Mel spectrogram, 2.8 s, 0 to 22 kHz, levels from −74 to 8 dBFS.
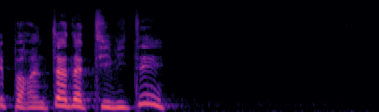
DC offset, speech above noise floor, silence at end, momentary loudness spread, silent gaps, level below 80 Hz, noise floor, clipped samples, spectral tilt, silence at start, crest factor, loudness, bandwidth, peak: under 0.1%; 41 dB; 1.6 s; 9 LU; none; -68 dBFS; -67 dBFS; under 0.1%; -5 dB/octave; 0 s; 24 dB; -26 LUFS; 16 kHz; -6 dBFS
